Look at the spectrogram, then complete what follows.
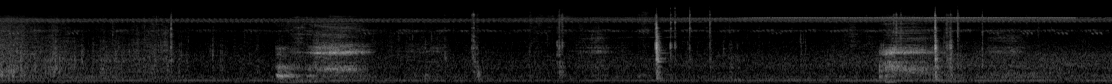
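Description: Sparse metal clicks and clinks of hand tools working a steering rack mount under a car, with two short louder noises about 3 and 9 seconds in. A steady high-pitched insect trill runs underneath.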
